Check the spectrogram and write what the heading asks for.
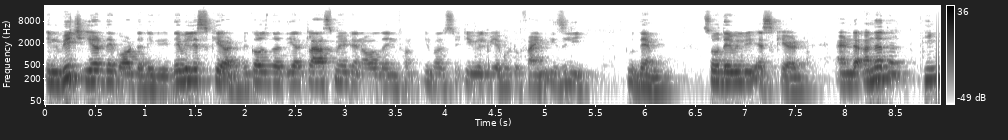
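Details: Adult male speaker; normal voice.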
